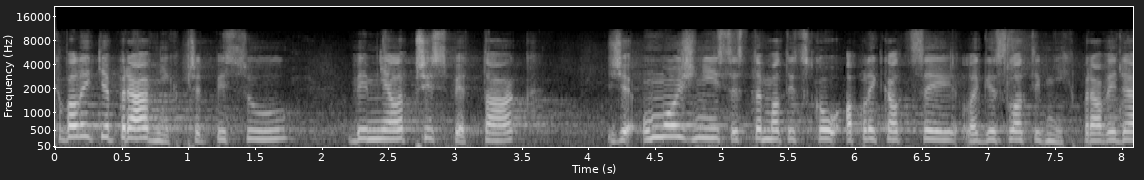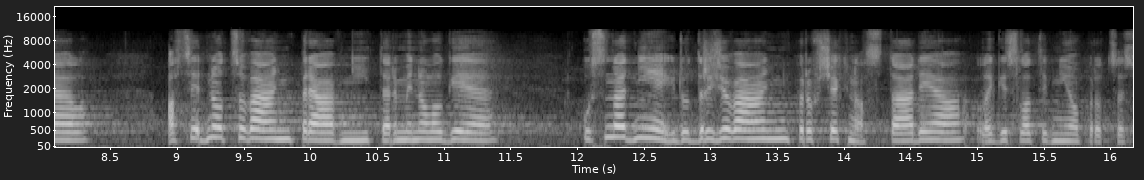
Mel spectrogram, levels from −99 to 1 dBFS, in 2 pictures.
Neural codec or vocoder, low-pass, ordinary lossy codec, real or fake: none; 10.8 kHz; AAC, 48 kbps; real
